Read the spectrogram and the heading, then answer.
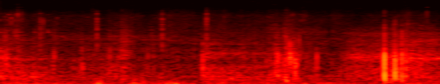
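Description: Faint footsteps of a person walking while geocaching on a hike, many soft, irregular steps with a few sharper scuffs near the end, heard alone without talk.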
